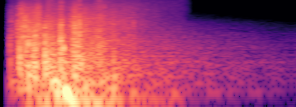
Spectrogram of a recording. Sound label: Roll Forward Foley B; Enemies; Warframe; Teshin; DE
